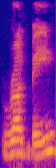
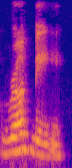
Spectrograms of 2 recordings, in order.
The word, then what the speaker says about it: rugby: a nanny and I learned how to say rugby with a five-year-old girl because I used to say ugly because in Portuguese we pronounce they are strong yeah a hug me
